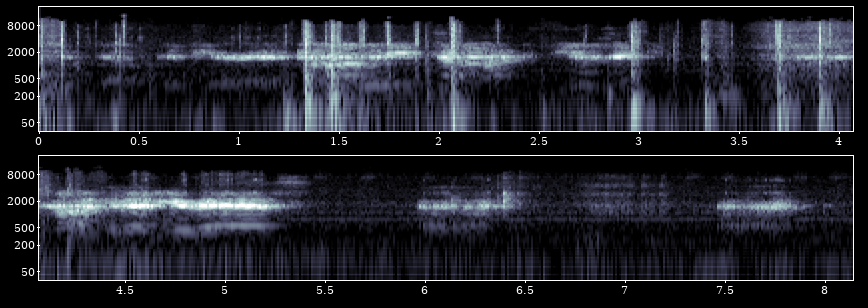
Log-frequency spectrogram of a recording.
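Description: Talking that cannot be made out, broken by several sharp clicks between about one and four seconds in, with a faint steady hum underneath; it quiets after about five seconds.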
